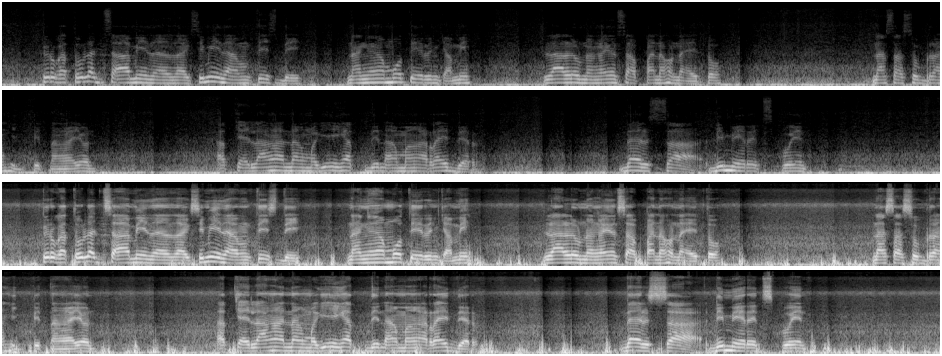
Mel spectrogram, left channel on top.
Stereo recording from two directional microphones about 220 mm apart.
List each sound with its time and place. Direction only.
0.4 s speech: 15° right (ahead or behind)
8.7 s speech: 10° right (ahead or behind)
9.0 s speech: 20° right (ahead or behind)
9.8 s speech: 10° right (ahead or behind)
11.5 s speech: 10° right (ahead or behind)
15.6 s speech: 15° right (ahead or behind)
